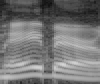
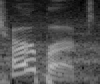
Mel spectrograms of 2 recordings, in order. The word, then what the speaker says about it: Herbert: wanting to call him hey bear like the old new orleans saints quarterback bobby a bear but he has assured me it's pronounced with all the letters herbert all right la brings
